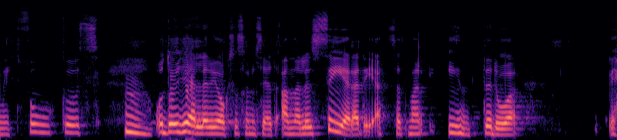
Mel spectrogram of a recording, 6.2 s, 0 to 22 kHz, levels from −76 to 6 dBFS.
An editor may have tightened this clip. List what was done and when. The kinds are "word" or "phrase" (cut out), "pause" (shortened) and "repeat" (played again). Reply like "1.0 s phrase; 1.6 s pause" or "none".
none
